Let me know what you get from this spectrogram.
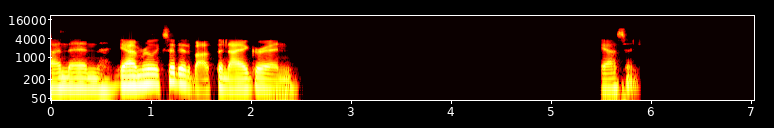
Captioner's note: audio out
